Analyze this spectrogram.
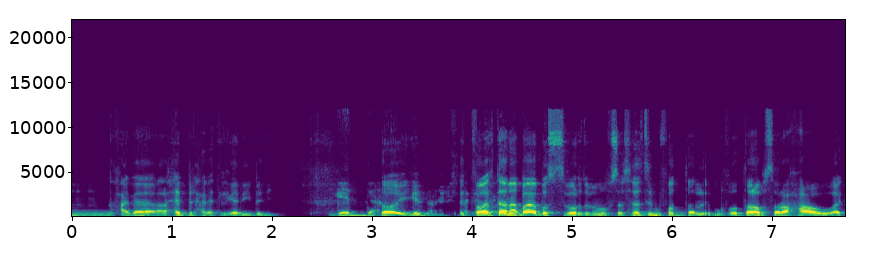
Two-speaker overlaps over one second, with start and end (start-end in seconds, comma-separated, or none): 3.1-4.3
